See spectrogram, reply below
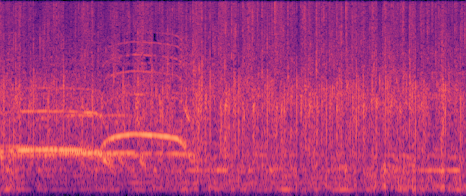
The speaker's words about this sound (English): Let's hear it right now from Mateo Lane, guys. Give it up for Mateo.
